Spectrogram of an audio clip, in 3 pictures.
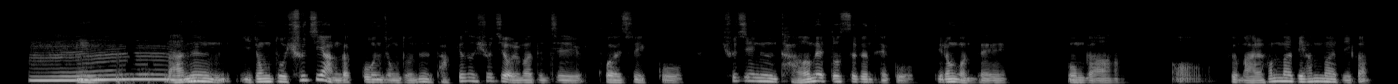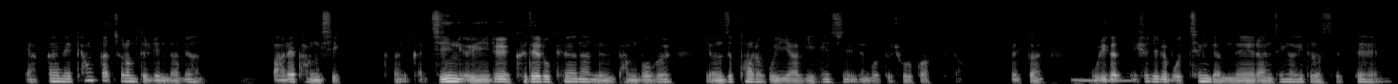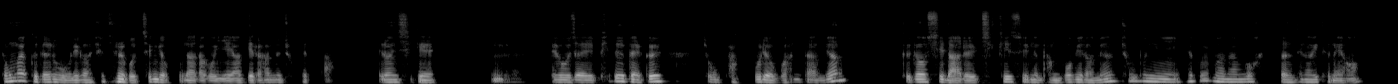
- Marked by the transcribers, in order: drawn out: "음"
- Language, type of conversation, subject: Korean, advice, 피드백을 들을 때 제 가치와 의견을 어떻게 구분할 수 있을까요?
